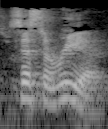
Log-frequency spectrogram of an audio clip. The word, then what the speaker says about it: Caesarea: And so he's a guy, he's from Caesarea. Is am I saying that right? Caesarea. There it is.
